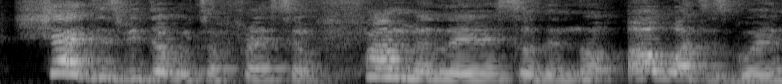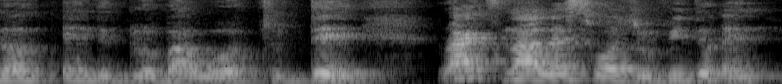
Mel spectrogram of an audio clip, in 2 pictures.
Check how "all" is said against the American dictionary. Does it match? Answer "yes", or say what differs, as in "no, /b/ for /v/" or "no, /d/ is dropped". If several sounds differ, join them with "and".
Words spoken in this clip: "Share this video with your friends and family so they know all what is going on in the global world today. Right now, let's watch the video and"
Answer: yes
